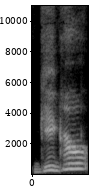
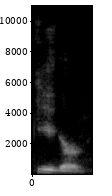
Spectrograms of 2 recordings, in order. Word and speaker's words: Giger: geiger's in here too geeker i'm sorry i never say it right i've been told it's it's giger i want to say geiger but my dyslexia screws things up it's probably he also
